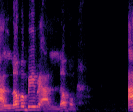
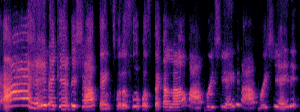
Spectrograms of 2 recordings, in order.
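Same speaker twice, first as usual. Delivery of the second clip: very high, delighted thanks; excited squeal. Real, not acted. Squealed thanks for a super sticker.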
